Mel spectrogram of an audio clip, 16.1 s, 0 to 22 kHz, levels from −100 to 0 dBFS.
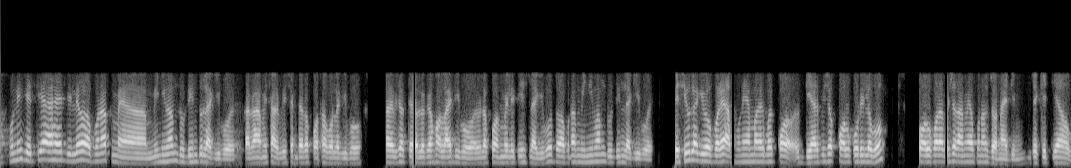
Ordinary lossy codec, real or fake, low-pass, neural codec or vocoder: none; real; 3.6 kHz; none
